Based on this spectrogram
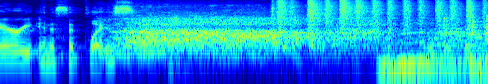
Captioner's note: laughter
